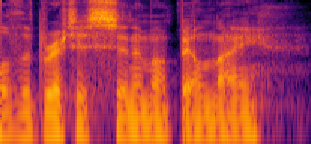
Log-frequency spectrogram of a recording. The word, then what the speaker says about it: Nighy: I didn't realize if there was a T in there. So Bill Nighy.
